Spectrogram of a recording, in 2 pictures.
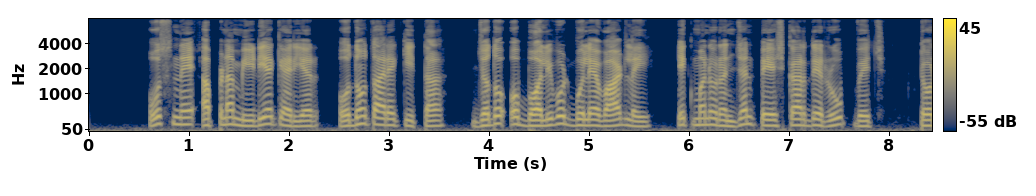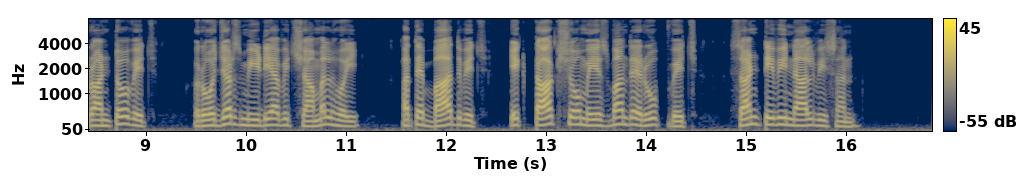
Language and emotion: Punjabi, neutral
